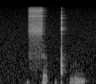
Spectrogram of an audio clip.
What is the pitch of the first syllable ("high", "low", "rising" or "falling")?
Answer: rising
